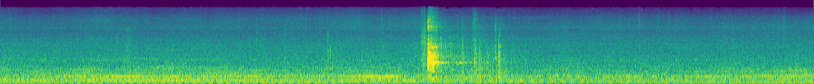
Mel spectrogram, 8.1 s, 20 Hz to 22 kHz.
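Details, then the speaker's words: Used Permobil C300 power wheelchair with only seven miles, driving on concrete: soft, steady low hum with one brief knock midway from the footplate hitting the concrete, no grinding or whining; quiet, smooth drive, runs like new. "this chair is so smooth I can't even hear the chair it's a hundred percent quiet so it's a really really quiet chair runs like brand spanking new"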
